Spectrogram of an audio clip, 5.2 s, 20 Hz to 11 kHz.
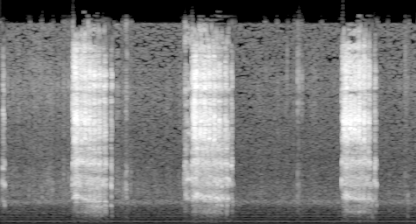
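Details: Overnight in an owl nest box on 4-10-2018, owlets being fed; three separate harsh hissing bursts, each around half a second, spaced well apart over a quiet humming background.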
